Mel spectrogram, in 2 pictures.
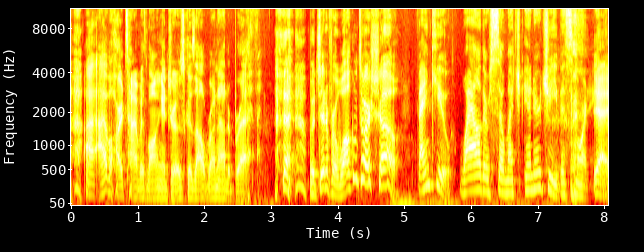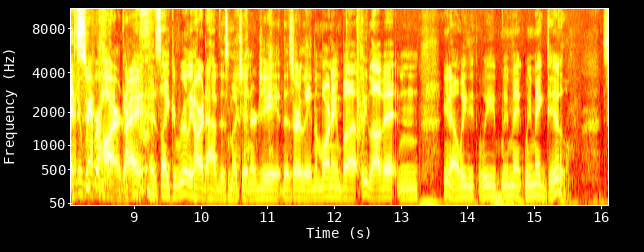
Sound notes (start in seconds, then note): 3.0 laughs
